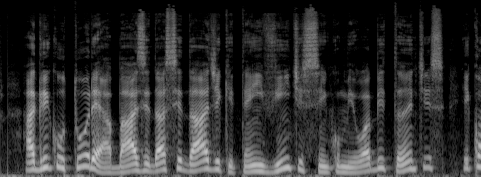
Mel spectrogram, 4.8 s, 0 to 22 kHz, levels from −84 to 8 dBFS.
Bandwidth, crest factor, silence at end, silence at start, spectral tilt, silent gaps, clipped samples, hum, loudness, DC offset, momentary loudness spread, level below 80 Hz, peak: 19 kHz; 20 dB; 0 s; 0 s; -5.5 dB/octave; none; under 0.1%; none; -22 LUFS; under 0.1%; 7 LU; -50 dBFS; -2 dBFS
